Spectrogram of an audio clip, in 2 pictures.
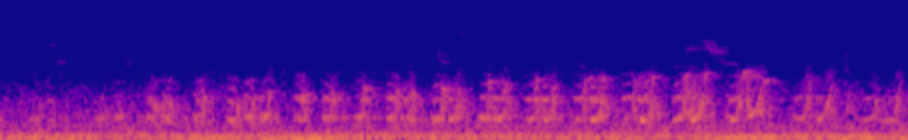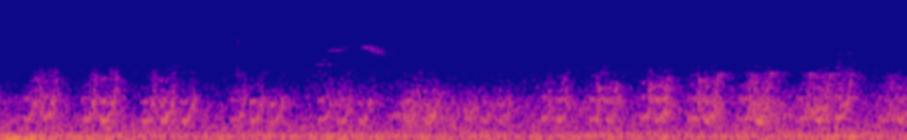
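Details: Pet guinea pig, female, reacting one morning to her owner sleeping in, having left her cage to stare; continuous bursts of short, rapid squeaks pulse several times a second throughout, with a low indoor hum beneath.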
